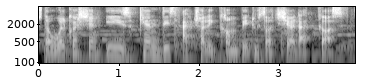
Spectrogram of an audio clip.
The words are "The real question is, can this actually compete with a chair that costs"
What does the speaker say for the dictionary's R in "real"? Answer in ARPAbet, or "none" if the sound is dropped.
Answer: W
